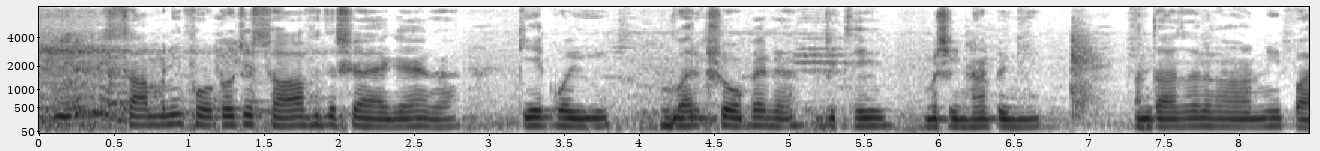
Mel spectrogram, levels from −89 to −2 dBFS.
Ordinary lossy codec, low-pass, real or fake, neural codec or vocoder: none; none; fake; codec, 16 kHz, 8 kbps, FreqCodec, larger model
